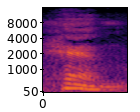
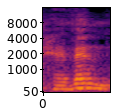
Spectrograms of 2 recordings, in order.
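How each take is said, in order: First: The word has one syllable. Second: The word has two syllables. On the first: This is how it was said in earlier times. "it was one syllable" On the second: This is the modern pronunciation. "not even two syllables like heaven"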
